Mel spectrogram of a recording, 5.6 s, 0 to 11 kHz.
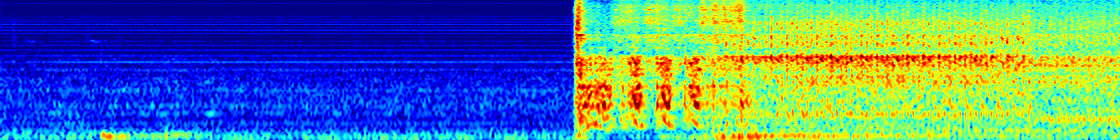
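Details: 2015 Mitsubishi Mirage cold start: a brief burst of rattling under a second before a steady idle. Owner was told it could be the oil filter or oil having drained down; the dealership says it is normal. Not confirmed.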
